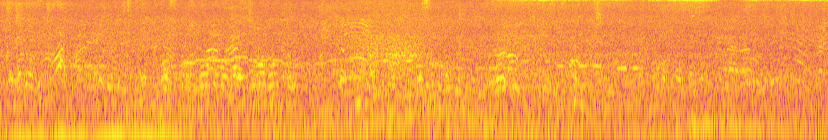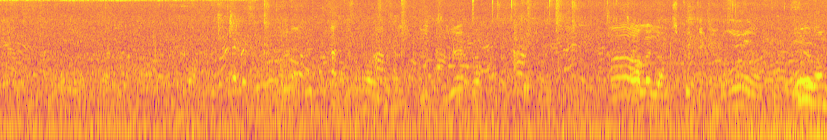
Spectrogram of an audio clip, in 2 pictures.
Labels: Is this a crowded place?
yes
